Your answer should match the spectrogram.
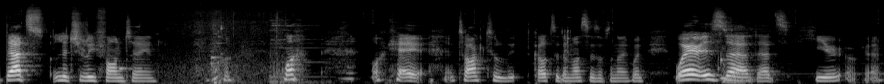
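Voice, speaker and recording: A woman's voice: low-pitched, creaky, a little hiss or hum. A young woman giving casual, rambling commentary while she plays a game, with giggly asides to viewers. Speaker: gaming streamer. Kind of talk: casual let's-play commentary.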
